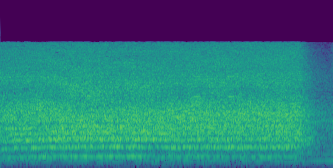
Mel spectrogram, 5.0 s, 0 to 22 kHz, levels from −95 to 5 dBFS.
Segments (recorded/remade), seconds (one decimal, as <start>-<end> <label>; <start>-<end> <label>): 0.0-5.0 recorded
